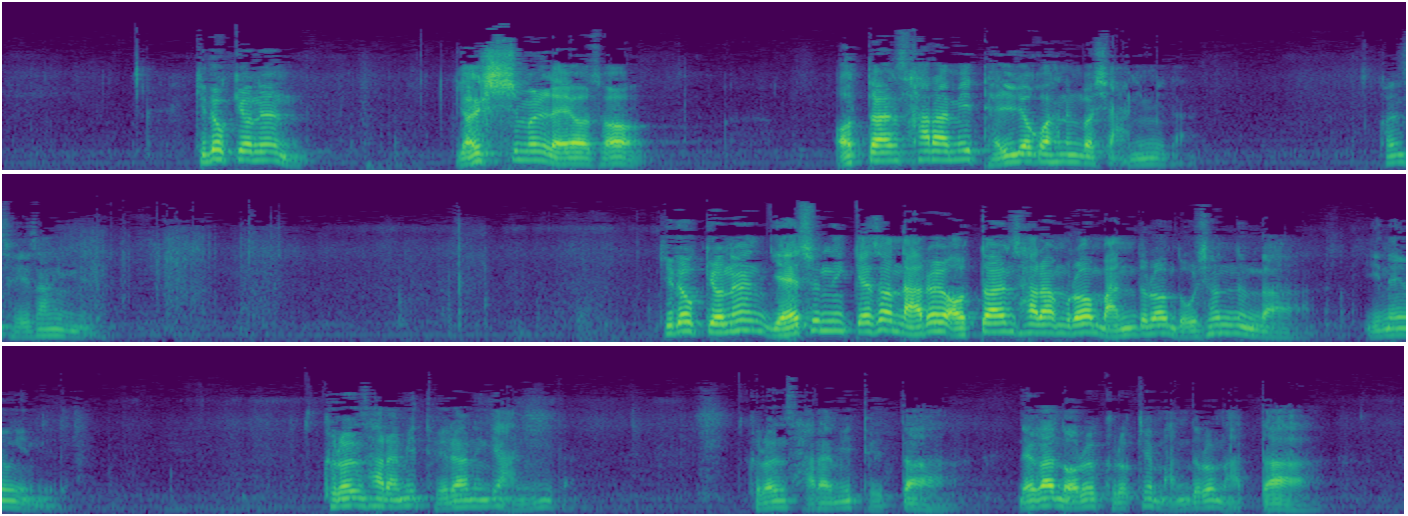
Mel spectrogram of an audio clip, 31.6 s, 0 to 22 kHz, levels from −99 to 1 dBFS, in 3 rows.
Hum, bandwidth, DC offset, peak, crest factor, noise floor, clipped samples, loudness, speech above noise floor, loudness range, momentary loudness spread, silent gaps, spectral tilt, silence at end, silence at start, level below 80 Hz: none; 12 kHz; under 0.1%; -4 dBFS; 22 dB; -65 dBFS; under 0.1%; -23 LUFS; 42 dB; 18 LU; 20 LU; none; -4.5 dB/octave; 0.75 s; 1.45 s; -66 dBFS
